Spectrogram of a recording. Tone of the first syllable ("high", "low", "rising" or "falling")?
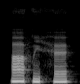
high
